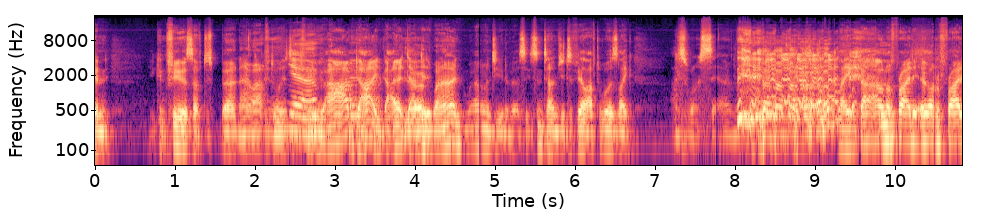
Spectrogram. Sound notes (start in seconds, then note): 8.0 laughs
